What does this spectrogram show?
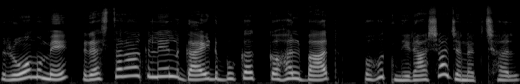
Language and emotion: Maithili, sad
